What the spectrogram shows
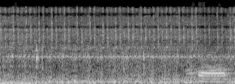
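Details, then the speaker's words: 2015 Kia Picanto that would not start, blinking temperature light, running after ECU fix: loud, rough steady mechanical noise over idle from the accessory drive, alternator or its bearing suspected, unconfirmed. "Ano kaya to? Alternator o alternator o bearing lang? Ayan oh. Lakas ah."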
